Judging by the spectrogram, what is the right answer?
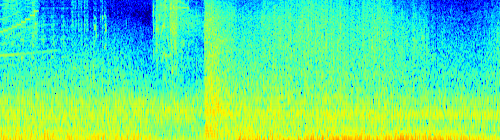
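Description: Rocket launch in a planet-terraforming video game: a seed spreader rocket lifting off with a sudden loud whooshing burst about two seconds in, rising out of steady rumbling noise that continues underneath.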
